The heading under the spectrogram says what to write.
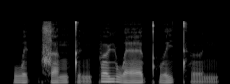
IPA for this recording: w ɪ˨˥ k̚ s ɐ˨˧ n t̪ ɪ˨˩ ŋ p ɵ˥ ɥ w ɛː˨˧ kʷʰ e˨˥ j t̪ʰ ɵ˨˩ n

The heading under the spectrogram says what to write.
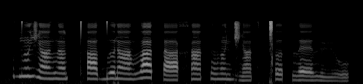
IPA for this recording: d̪ ə̃˦ ʒ ã˨ ð ã˨ ʈ t̪ʰ a˨ d̪ ə˦ ɾ ã˨ v a˦ θ a˨ x ã˦ θ ɦ ə̃˦ d͡ʒ ã˨ θ ǀ ə˦ θ ð ɛ˨ ð y˨ u̯

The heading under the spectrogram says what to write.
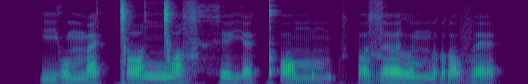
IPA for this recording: j ʊ m æ ǀ ɑ ŋ͡ǀ ɑ z x ɪ j ɛ kʼ ɒ m ɒ m t͡sʼ ʌ z ɜ l ə m r ɒ v ɛ

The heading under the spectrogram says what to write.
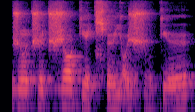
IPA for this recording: ʒ õ˦ t͡ʃ ø˦ t͡ʃ ʒ ɔ˦ kʲ ɛ˨ t͡ɕʰ ɘ˨˦ j ɔ̰˦ ʒ ʃ o̤˦˨ kʲ ɘ˨˦

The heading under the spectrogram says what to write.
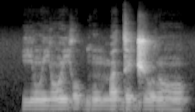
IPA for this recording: j ũ˨ j ɔ̃˨˦ j o˦˨ b ũ˨ m a˨˦ d ɛ˧ d͡ʒ o˧ l ɔ̃˨

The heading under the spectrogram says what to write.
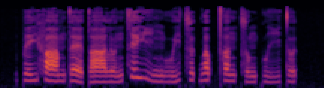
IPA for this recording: p e˨˧ j f aː˨ m t̪ ɛː˨˩ t̪ aː˨ l ɵ˨˥ n t͡s e˥ j iː˨ ŋ uː˨˥ j t͡s ɵ˧ t̚ w ɐ˥ p̚ t̪ʰ ɐ˧ n t͡s ʊ˨˧ ŋ kʷ iː˨˧ t̪ ɵ˧ t̚

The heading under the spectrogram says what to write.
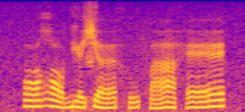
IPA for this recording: ɔ˧˥ ʁ ɔ˧˩˧ ɡʲ ɜ˩˥ ɕ ɜː˩˧ h u˩˧˩ f aː˩˧˩ h ɛː˧˥

